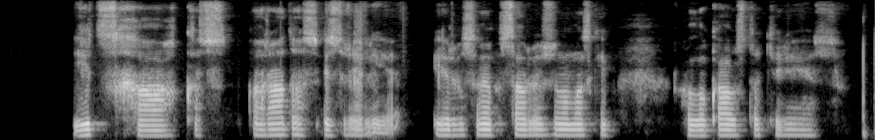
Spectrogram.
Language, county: Lithuanian, Kaunas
